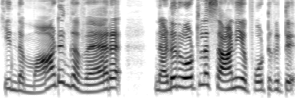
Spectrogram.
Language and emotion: Tamil, disgusted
